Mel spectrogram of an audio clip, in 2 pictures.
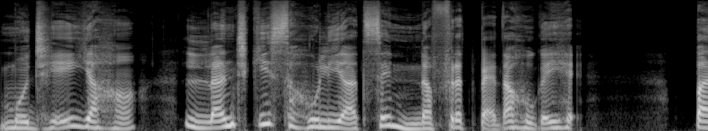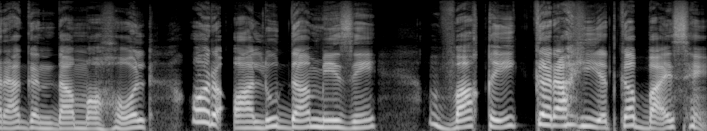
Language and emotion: Urdu, disgusted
